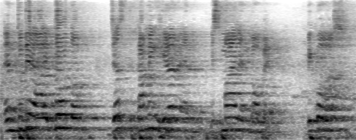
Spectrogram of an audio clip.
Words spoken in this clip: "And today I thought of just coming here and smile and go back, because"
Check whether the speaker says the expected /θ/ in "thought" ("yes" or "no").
no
